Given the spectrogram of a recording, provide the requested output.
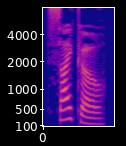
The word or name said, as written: saiko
